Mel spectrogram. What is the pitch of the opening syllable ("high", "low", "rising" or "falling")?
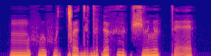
low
